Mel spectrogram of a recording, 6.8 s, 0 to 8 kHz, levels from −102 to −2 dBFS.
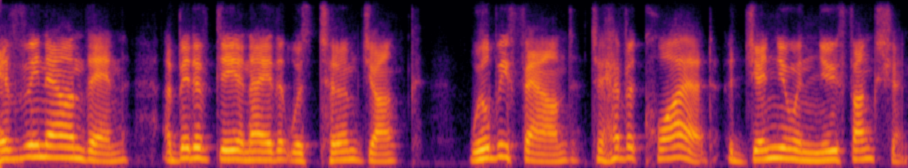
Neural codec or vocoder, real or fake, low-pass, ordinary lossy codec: none; real; 7.2 kHz; Opus, 24 kbps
